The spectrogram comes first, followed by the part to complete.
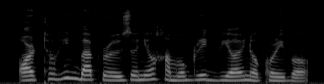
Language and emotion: Assamese, neutral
